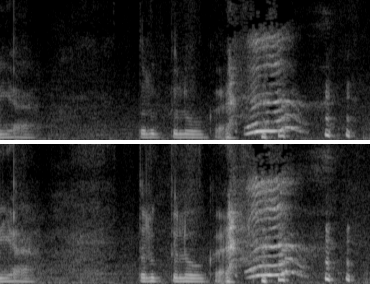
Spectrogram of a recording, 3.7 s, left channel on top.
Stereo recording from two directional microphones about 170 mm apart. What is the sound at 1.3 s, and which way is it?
Speech, 5° left (ahead or behind).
